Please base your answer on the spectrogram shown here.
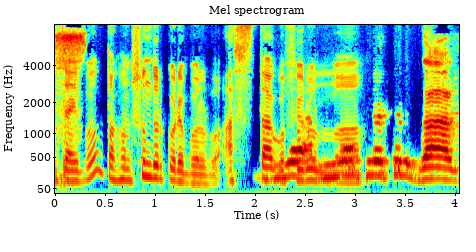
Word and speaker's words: আস্তাগফিরুল্লাহ: গ উচ্চারণ করি কিন্তু ওই যে গইন যেটা ওই গটা আসলে আমাদের উচ্চারণ হয় না আর হ্যাঁ গ দিয়ে বললেও হবে আস্তাগ ঠিক আছে আস্তাগ কিন্তু অনেকে ক বলে একদম না আমরা নেভার কনসেই লেভেলের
